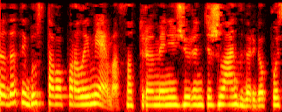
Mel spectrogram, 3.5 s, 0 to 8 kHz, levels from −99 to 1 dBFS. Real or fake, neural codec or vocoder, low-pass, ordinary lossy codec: real; none; 7.2 kHz; MP3, 32 kbps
